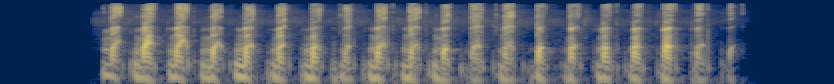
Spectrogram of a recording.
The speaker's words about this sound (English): Chicken walking briskly.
